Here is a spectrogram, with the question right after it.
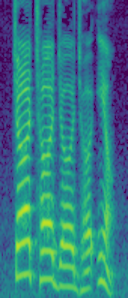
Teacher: तालव्य इसका स्थान है तालु के नीचे।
